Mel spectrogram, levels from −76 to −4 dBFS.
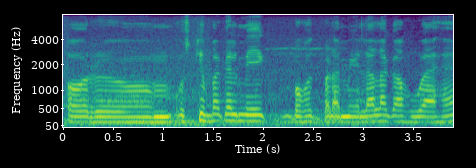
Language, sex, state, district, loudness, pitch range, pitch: Hindi, male, Madhya Pradesh, Katni, -14 LUFS, 140-160 Hz, 145 Hz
